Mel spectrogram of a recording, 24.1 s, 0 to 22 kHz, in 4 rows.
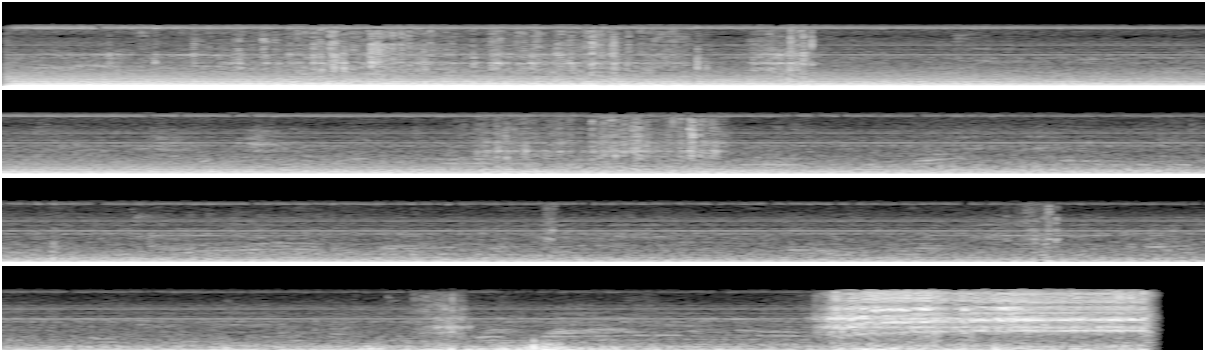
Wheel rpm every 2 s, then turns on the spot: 10, 20, 0, 0, 10, 0, 0, 0, 0, 0, 10, 180.
0-4 8-10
